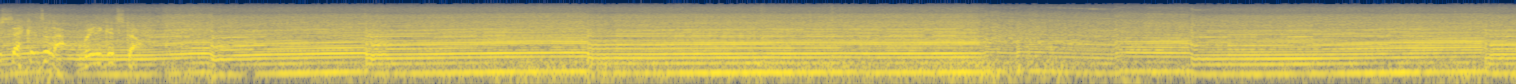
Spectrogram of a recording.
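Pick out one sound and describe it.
A racing car engine screams loudly, its pitch climbing and then dropping sharply at each gear change.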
